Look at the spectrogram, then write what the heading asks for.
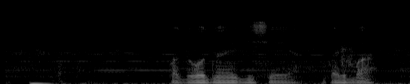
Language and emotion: Russian, neutral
